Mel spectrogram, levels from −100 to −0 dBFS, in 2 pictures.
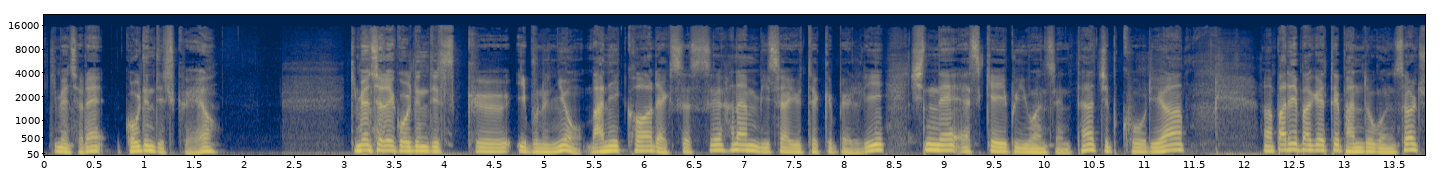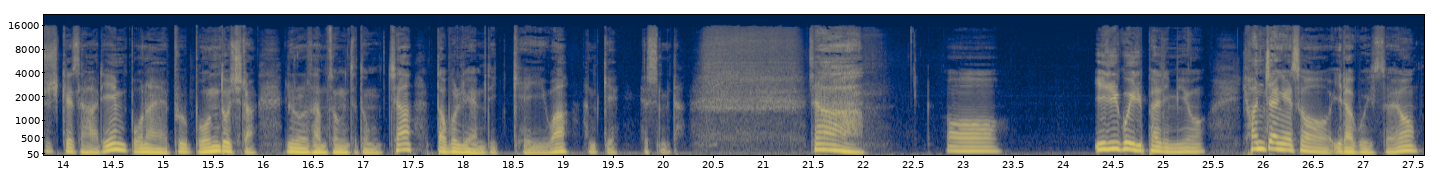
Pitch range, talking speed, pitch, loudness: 95-135 Hz, 230 characters per minute, 110 Hz, -22 LUFS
